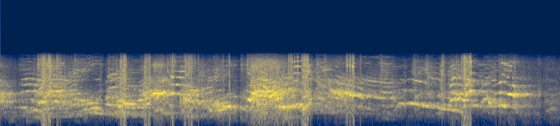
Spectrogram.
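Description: A woman sings with animation nearby.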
